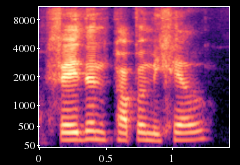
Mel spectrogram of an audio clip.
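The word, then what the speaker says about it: Phedon Papamichael: I looked up the pronunciation for it's Faden Papa Michael.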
